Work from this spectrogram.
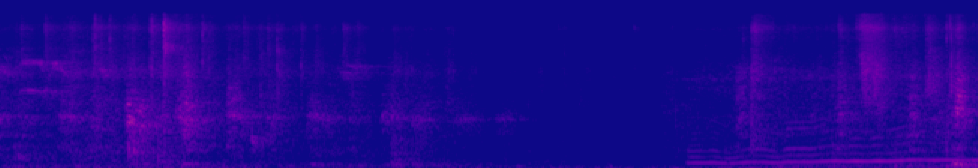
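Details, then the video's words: Angry Doberman: a few sharp, harsh bursts in the first seconds, a quieter stretch, then a drawn-out low tonal sound with clear harmonics that slowly rises over the last two seconds; faint voices in the background. "Angry Doberman"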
